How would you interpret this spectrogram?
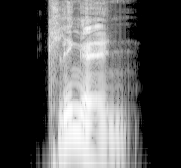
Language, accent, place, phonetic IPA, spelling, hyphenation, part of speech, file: German, Germany, Berlin, [ˈklɪŋl̩n], Klingeln, Klin‧geln, noun, De-Klingeln.ogg
- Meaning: 1. gerund of klingeln 2. plural of Klingel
